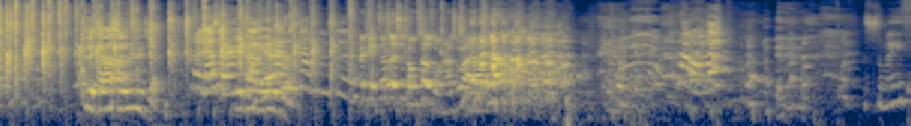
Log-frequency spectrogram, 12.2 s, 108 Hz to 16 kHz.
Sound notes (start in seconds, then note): 6.2 everyone laughs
